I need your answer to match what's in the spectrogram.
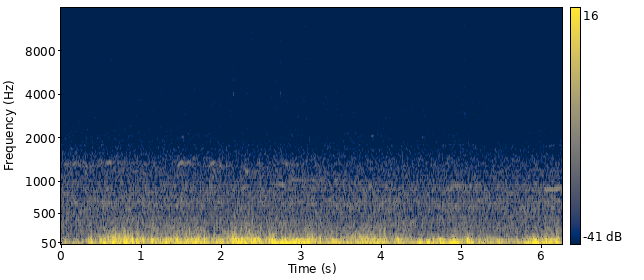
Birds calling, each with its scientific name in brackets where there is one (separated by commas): Canada Goose (Branta canadensis)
